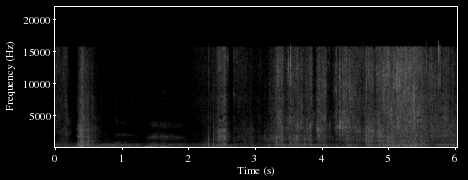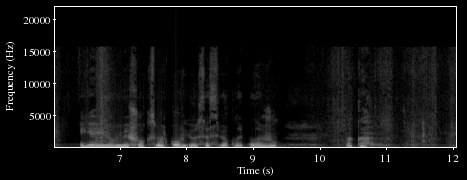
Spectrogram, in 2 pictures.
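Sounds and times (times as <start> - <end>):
leaves rustling and crackling: 0.0 - 0.8, 2.2 - 7.6, 10.0 - 12.0.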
